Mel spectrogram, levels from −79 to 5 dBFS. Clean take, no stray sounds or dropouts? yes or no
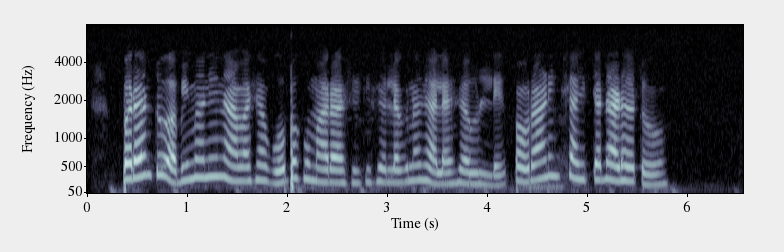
yes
